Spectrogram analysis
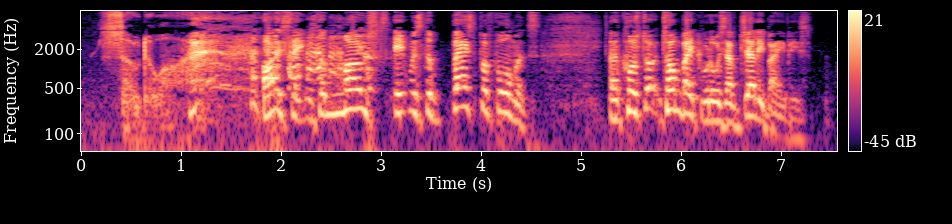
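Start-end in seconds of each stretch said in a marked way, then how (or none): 0.2-1.8 hushed, soft, close whisper. Recalling Tom Baker kneeling beside him, retelling his whisper. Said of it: "he whispered in my ear".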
